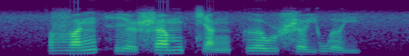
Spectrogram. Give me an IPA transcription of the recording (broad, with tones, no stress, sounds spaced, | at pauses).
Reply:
v a˧˥ ŋ h i˨˩ ə̯ ʂ a˧ m c a˨˩˨ ŋ k əː˧ w ʂ ə˨˩˦ j w ə˨˩ j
